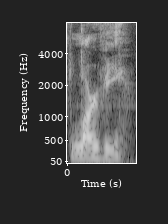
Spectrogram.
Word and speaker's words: larvae: out for these larvae i finally looked up that word because i was convinced i wasn't pronouncing it correctly apparently it's larvae we have found we've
